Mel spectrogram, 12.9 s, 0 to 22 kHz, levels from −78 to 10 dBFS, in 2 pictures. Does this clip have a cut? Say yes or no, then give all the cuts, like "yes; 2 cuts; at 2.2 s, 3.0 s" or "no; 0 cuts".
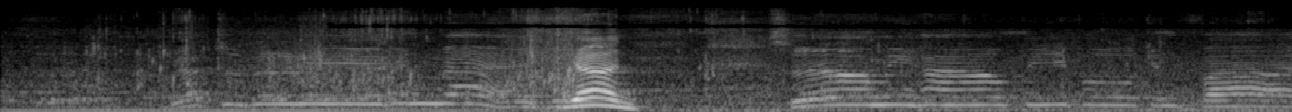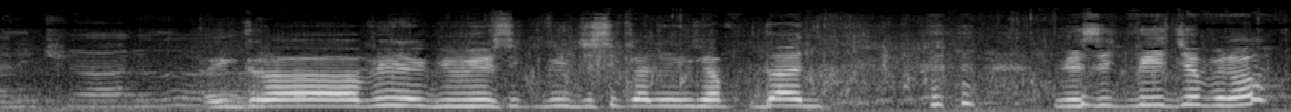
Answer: no; 0 cuts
